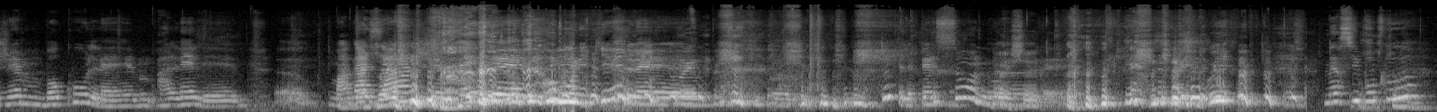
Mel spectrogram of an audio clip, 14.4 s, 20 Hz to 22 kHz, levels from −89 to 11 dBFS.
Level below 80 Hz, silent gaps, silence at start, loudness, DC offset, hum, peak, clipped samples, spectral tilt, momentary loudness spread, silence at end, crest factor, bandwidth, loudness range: -52 dBFS; none; 0 s; -14 LUFS; under 0.1%; none; 0 dBFS; 0.2%; -6 dB/octave; 19 LU; 0.1 s; 14 dB; 17.5 kHz; 11 LU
